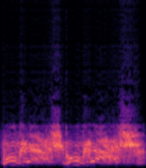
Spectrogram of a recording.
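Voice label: Hungarian bailout mood low, speech; War Thunder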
